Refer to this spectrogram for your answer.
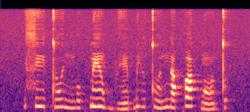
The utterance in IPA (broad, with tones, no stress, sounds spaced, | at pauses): s i˥˧ t u˥˧ i̯ ŋ o˦˥ k͡p ẽ˥˧ u̯ bʱ ẽ˨˥ ɓ i˦˥ tʷ ɨ˨˥ n ɨ˨˥ qʷ a˥˧ k͡p õ˨˥ t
